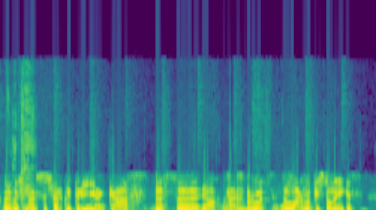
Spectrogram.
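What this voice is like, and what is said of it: Regional accent with distinctive A sound. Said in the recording (Dutch): “jouw accent, dat is ook een beetje het mijne ... Ja, het is vooral die A, toch?”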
